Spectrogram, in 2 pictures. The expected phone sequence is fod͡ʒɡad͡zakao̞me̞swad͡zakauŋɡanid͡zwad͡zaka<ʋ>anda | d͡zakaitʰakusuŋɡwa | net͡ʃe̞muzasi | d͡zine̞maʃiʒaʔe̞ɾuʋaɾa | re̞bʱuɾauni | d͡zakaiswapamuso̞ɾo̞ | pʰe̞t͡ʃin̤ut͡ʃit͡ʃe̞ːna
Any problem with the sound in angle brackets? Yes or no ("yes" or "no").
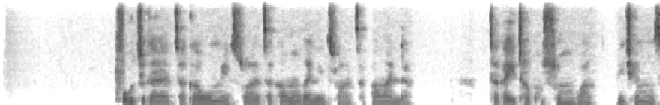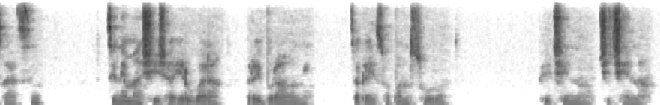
yes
